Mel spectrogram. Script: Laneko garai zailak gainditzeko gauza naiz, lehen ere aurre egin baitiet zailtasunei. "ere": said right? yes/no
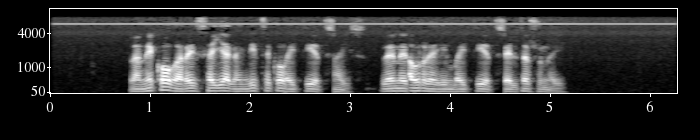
no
